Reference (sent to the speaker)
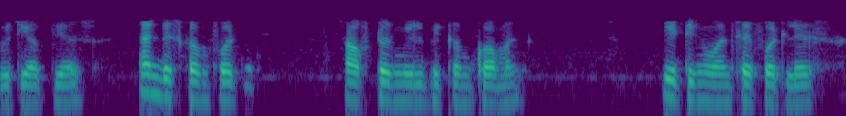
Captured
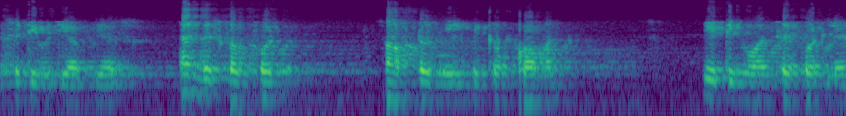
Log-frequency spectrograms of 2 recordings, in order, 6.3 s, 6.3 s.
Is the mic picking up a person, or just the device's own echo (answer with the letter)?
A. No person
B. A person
A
